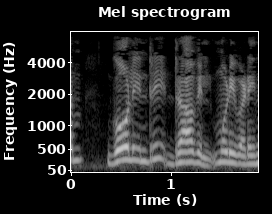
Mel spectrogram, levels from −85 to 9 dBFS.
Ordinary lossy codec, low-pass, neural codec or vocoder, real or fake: none; 7.2 kHz; none; real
